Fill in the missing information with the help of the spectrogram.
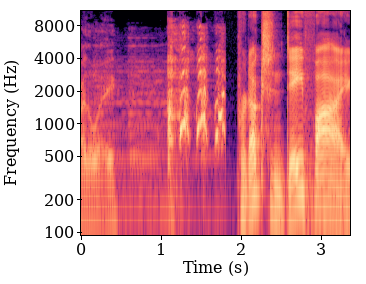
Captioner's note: laughs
